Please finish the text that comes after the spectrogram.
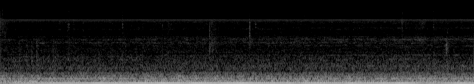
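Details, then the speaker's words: Pontiac G8 GT V8 with Kooks 1-7/8in LT headers, x-pipe and tune, idling stopped with brakes on: deep uneven loping rough idle, plus some rattling of unknown source. "so there's a rough idle."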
